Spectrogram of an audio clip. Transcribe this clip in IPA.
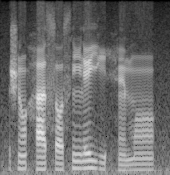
ʃ ɔ̃˧ h a˧ s ɔ˨ s ĩ˧ ɾ e˦ j i˦˨ h ɛ̃˨ m ɔ̃˧

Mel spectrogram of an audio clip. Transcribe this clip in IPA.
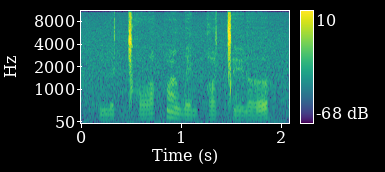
n ə ǀʰ ɔ qʷ ɛ̃ w ɛ n qʷ ə ǀ ɛ̃ ɾ ʌ

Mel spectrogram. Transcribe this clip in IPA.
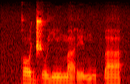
k ɔ˦ d͡ʒ o˧ j ĩ˦ m a˦˨ ɾ e˨˦ m u˧ ɡ͡b a˦

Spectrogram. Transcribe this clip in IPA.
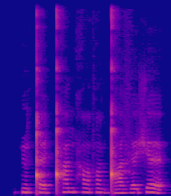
pʲ õ ǃ ɛ ǃʰ ã n h ã sˤ ã ɡ͡ǃ a z ɛ ʃ ɛ

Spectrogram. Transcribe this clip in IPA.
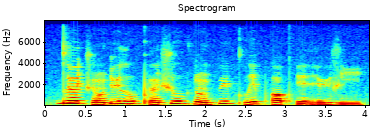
d l œ˥ t͡ʃ õ˩˧ ɗ y˧˥ l u˧˥ pʼ ə̃˩˧ ʃ u˥ ɡ ɗ õ˧ d p y˥ kʷʼ ɪ˧˥ pʰ ɔ˧ pʰ ɪ˩ r y˩˧ ʒ i˩

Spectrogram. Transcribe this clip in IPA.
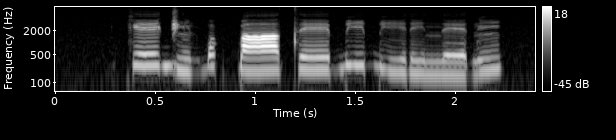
k eː˦ d͡ʒ ĩ˨ ɓ ɔ˦ k͡p aː˧ t eː˧ ɓ i˦ ɓ iː˨ ɾ i˨ n eː˨ ɗ ĩ˦

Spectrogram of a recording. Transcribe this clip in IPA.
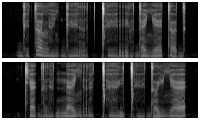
ɡ e̤ t ə l ɛ̤ ʎ ɡ e̤ r ə̤ t ǀʰ e̤ r j ə̤ d ɛ ʎ e t ə d | cʰ ɛ ɡ r ɛ̤ d n ɛ ʎ r ɛ̤ ǀʰ ɛ̤ j ǀʰ e̤ d ə j ʎ ɛ

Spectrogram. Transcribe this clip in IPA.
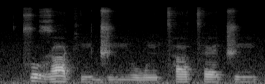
t͡s ʊ˦˨ ɣ a˦˨ kʰ i˨ d͡ʒ iː˨ w ĩ˨ tʰ a˦ tʰ ɛ˦ t͡ʃ i˦

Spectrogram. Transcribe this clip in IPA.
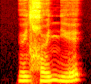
y lʲ χ ø nʲ e

